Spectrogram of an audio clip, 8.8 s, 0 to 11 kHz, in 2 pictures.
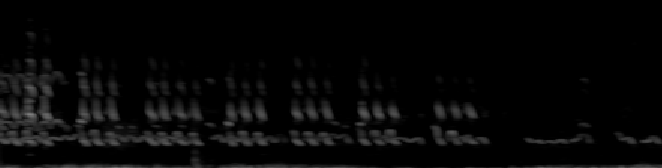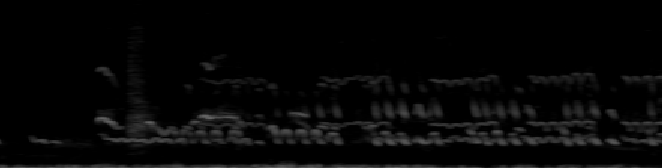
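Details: Begging from five common kestrel chicks in a Hungarian nest box at Tiszalök, 27 June 2024, while their mother brings a mouse; quick ringing note series, a short lull midway, then renewed, overlapping squealing chatter.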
